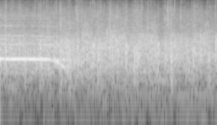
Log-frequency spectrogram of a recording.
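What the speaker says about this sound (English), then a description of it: "Come on, you guys are going to have to clap better than that." A large church congregation at a sermon breaks into steady applause that fills the hall, a dense, sustained wash of many hands clapping, with a brief tone sounding at the very start.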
